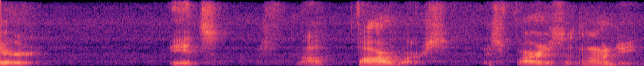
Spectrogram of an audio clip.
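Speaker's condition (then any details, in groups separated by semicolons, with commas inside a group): Multiple sclerosis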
